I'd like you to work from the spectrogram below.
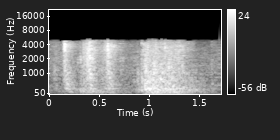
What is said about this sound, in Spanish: Empuje la puerta.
